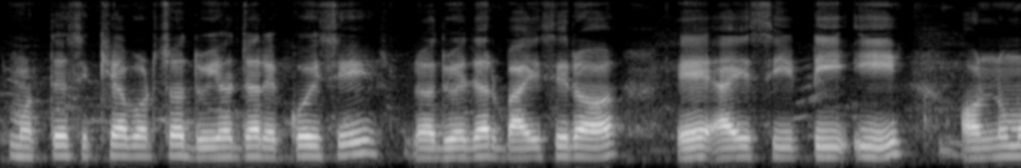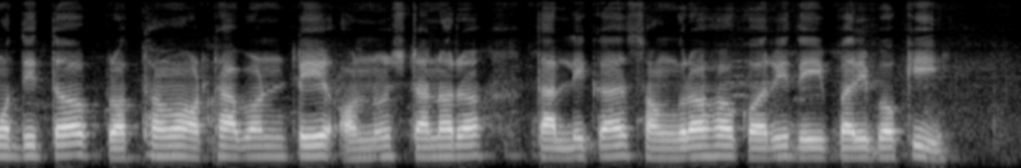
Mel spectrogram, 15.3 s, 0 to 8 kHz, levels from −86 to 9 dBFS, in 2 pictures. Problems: background conversations at intervals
